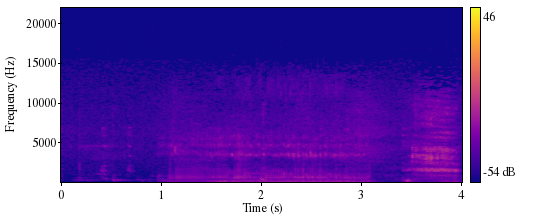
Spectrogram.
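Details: Sleeping bulldog gives a long, coarse, rumbling snore of about two seconds, rough and growl-like, framed by softer snuffling breaths before and a shorter rasping breath after.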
